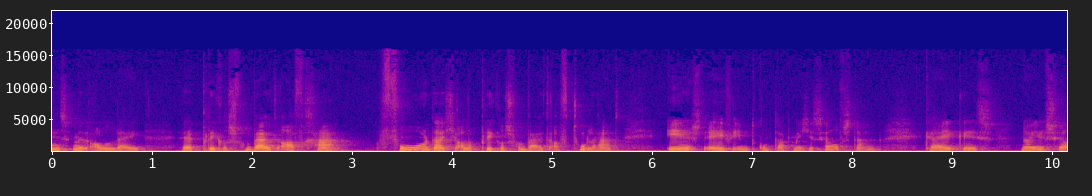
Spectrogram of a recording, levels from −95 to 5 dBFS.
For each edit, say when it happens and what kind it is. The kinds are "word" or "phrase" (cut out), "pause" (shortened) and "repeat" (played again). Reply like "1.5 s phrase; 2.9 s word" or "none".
none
